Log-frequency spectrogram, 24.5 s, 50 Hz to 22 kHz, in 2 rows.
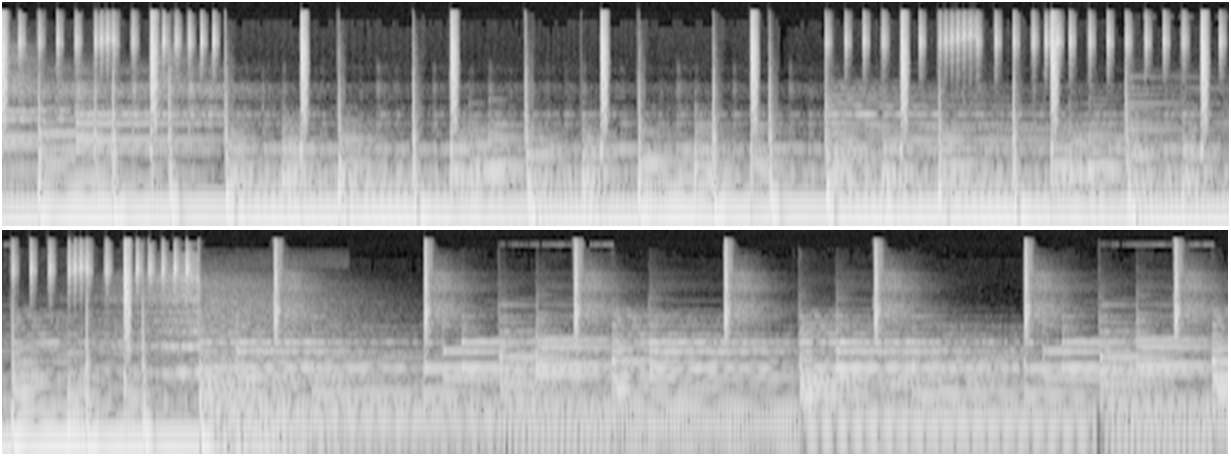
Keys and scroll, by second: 3.9 space, 4.4 space, 4.9 space.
